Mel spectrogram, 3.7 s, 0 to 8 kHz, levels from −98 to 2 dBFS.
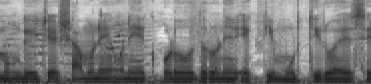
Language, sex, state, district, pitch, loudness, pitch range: Bengali, male, Assam, Hailakandi, 105 Hz, -13 LUFS, 100-105 Hz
